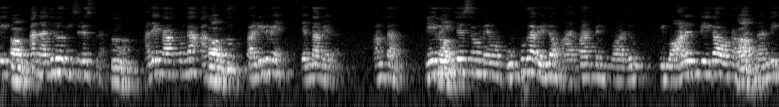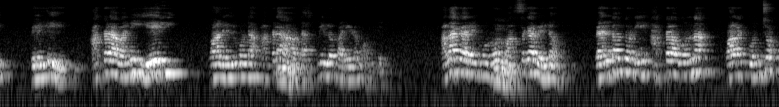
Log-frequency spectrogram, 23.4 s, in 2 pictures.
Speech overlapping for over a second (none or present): none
